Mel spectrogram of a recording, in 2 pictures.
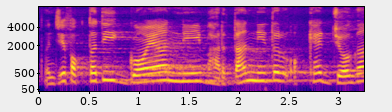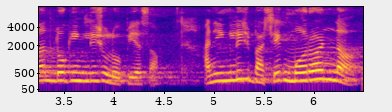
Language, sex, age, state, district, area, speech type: Goan Konkani, female, 18-30, Goa, Ponda, rural, spontaneous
